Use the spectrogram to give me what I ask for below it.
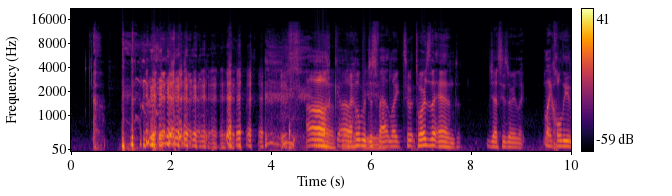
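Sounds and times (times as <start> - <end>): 
throat-clearing cough: 0.4 - 1.4
breathy chuckling and laughter: 1.0 - 6.1
speech: 1.4 - 9.9.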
